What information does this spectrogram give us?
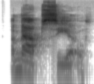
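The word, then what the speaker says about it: AMAPCEO: work with amap CEO a mapio a mapio that's how they pronounce it which used to be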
